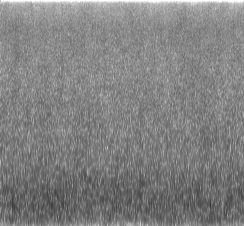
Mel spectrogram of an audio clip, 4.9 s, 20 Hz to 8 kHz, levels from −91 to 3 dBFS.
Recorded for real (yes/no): no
